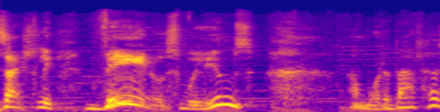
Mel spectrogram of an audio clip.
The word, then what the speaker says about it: Venus: stars just think people there's nothing difficult about the pronunciation of those two names Venus Serena no difficult sounds at all but still the commentators changed the names to Hungarian hybrids Michael J Fox drove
